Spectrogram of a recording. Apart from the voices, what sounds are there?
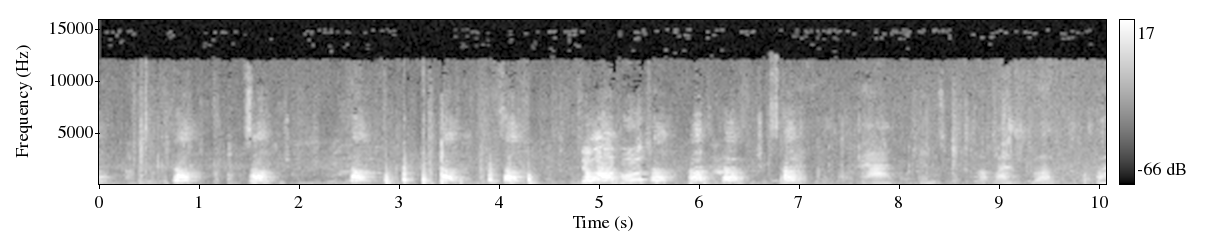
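dog barking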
